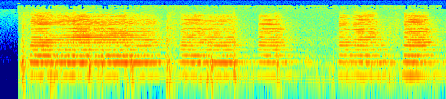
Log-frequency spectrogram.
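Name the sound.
passenger train running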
